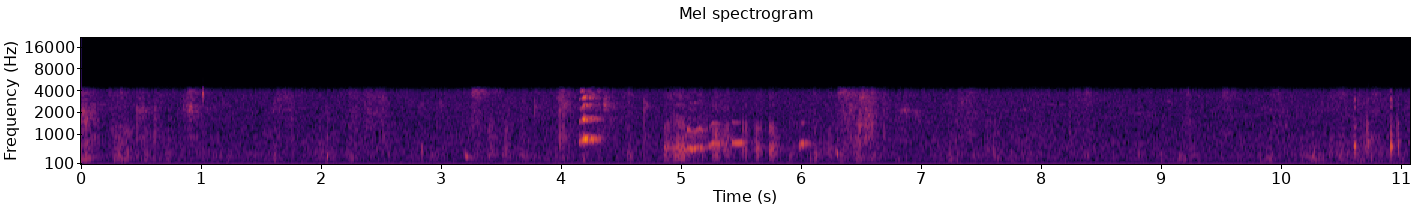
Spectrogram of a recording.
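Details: Chihuahua, one of two household Chihuahuas, gives a few short, high yips and whimpery barks midway through an otherwise quiet stretch; Chihuahua bark.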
